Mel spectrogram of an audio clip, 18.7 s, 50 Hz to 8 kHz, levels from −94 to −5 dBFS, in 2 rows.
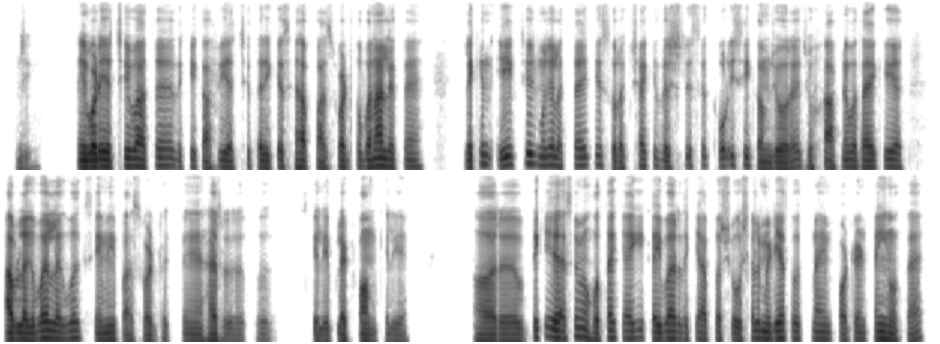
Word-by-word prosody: जी। 100 -3 -12 0.5
नहीं 120 - +8
बड़ी 120 +1 +10
अच्छी 140 +3 +2
बात 130 -2 +5
है 140 0 0
देखिए 120 +1 -8
काफ़ी 110 +3 -2
अच्छे 110 +4 -4
तरीके 115 +1 -1
से 120 - -7
आप 120 - +3
पासवर्ड 110 +3 -1
तो 125 - -5
बना 125 +3 +6
लेते 120 -2 0
हैं 115 0 -5 0.4
लेकिन 160 +8 0 0.2
एक 150 -1 0
चीज़ 175 -2 +3
मुझे 145 +1 +1
लगता 140 +1 -3
है 145 - 0
कि 155 +1 -8
सुरक्षा 110 +2 -4
की 125 - -11
दृष्टि 110 -5 -6
से 150 - -13
थोड़ी-सी 145 +1 -4
कमजोर 100 -3 0
है 125 - -3
जो 115 -4 -8
आपने 115 +1 0
बताया 120 0 +1
कि 130 +2 -3
अ, 120 - 0 0.4
आप 115 +1 +8
लगभग-लगभग 125 +3 +4
सेम 110 0 -2
ही 115 - +2
पासवर्ड 95 -2 -6
रखते 100 - -12
हैं 100 -1 -3
हर 105 -1 0
अ - - -7
अ, 105 +3 -16
उसके 100 0 -11
लिए 95 0 -2
प्लेटफ़ॉर्म 95 -1 -1
के 95 - -11
लिए 95 -1 -8 0.8
और 100 0 +2 0.4
देखिए 140 0 +3
ऐसे 125 +5 -3
में 150 - +2
होता 120 +4 +1
क्या 130 -1 -5
है 130 - +2
कि 140 - -6
कई 120 0 +3
बार 125 -1 +3
देखिए 115 +1 -5
आपका 115 +2 -4
सोशल 115 +3 -3
मीडिया 130 +2 +4
तो 130 -1 -4
इतना 125 0 -6
इम्पॉर्टेंट 115 -1 -4
नहीं 125 -1 +3
होता 100 -1 -2
है 125 - -5
120 Hz, 230 wpm, -25 LUFS, 105-130 Hz, 0.8 s, बड़ी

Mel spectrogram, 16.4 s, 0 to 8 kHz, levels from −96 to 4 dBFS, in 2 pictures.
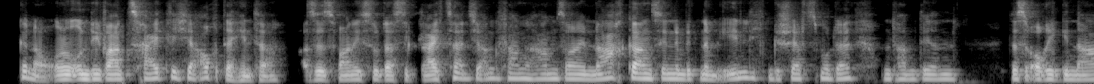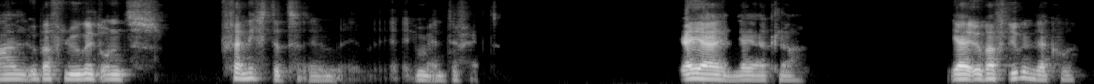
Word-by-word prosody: Genau, - - -2
u - - +1
und 120 +1 +4
die 125 0 0
waren 125 0 +4
zeitlich 145 +4 -3
ja 155 - 0
auch 155 +1 -4
dahinter. 105 - -4
Also, 115 - -4
es 115 - -1
war 110 - -2
nicht 115 0 -3
so, 120 - -3
dass 115 -1 -1
sie - - -8
gleichzeitig 115 +5 -2
angefangen 135 0 -5
haben, 130 +1 -4
sondern 130 -1 -2
im 115 - -3
Nachgang 140 +2 +2
sind 130 0 -3
die 130 - +1
mit 120 0 -4
'nem 115 -3 -2
ähnlichen 130 +1 -5
Geschäftsmodell 130 +2 -5 0.2
und 125 -1 -8
haben 120 -1 -6
dann 120 0 -5 0.4
das 125 -2 -2
Original 120 +1 -1
überflügelt 125 +1 +1
und 120 0 -4 0.4
vernichtet 135 -5 -2
im 100 0 -12 0.5
im 110 - -4
Endeffekt. 105 - -14 1.4
Ja, 130 - +10
ja, 130 -2 +10
ja, 110 +2 -2
ja, 105 -1 -2
klar. 100 -3 -11 1.1
Ja, 130 0 +11
überflügeln 135 +2 +2
wäre 115 -1 -1
cool. 110 0 -13
125 Hz, 175 wpm, -24 LUFS, 115-130 Hz, 1.4 s, Ja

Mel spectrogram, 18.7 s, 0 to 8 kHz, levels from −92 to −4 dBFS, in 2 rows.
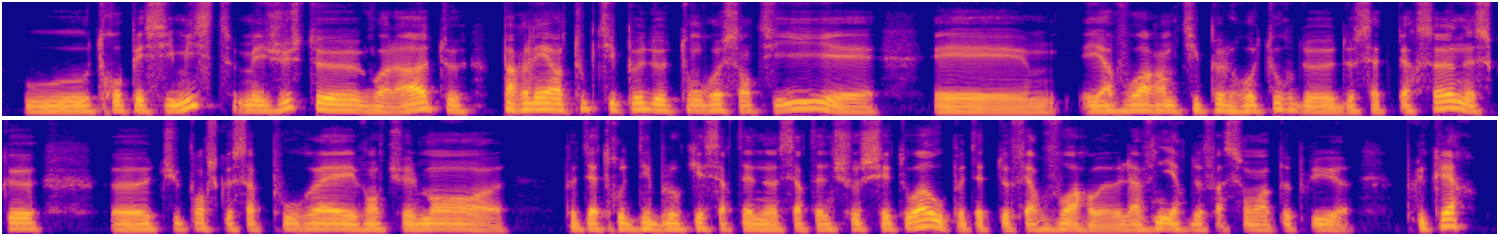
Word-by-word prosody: ou 90 0 0
trop 105 +4 0
pessimiste, 110 - 0
mais 100 0 +1
juste, 130 +8 -2
heu, 105 -3 +5
voilà, 90 +7 +5
te 100 -8 -3 0.2
parler 120 0 +5
un 110 - +6
tout 120 - -7
petit 120 -2 -4
peu 120 +3 0
de 110 -2 +2
ton 100 +1 -3
ressenti 105 +5 0
et 85 -3 0 0.4
et 85 -2 +1
hem 80 0 -6 0.2
et 90 +2 0
avoir 100 +2 +2
un 100 - +2
petit 95 +2 -5
peu 90 +5 -1
le 95 - -1
retour 100 +5 -2
de 90 -3 0
de 85 +2 -4
cette 85 +1 -6
personne. 130 +10 +2
Est-ce 90 -2 -2
que, 100 -2 +1 0.5
heu, 85 0 +2
tu 95 - -7
penses 95 -1 -4
que - - -4
ça - - -2
pourrait 95 0 +2
éventuellement, 90 -1 +1
heu, 70 - -7 0.4
peut-être 100 - 0
débloquer 95 0 -1
certaines 90 -1 -1
certaines 90 +1 -3
choses 95 +1 -4
chez 95 +2 -1
toi 110 +8 +6
ou 125 - +4
peut-être 85 -1 -5
te 90 - -1
faire 85 0 -1
voir, 85 -2 0
heu, 80 +1 -3
l'avenir 85 +2 0
de 85 - -1
façon 85 0 -4
un 80 - -2
peu 85 - -5
plus, 85 0 -2
heu, - - -7 0.3
plus 95 - -5
clair? 140 +4 +3
95 Hz, 200 wpm, -24 LUFS, 85-105 Hz, 0.5 s, un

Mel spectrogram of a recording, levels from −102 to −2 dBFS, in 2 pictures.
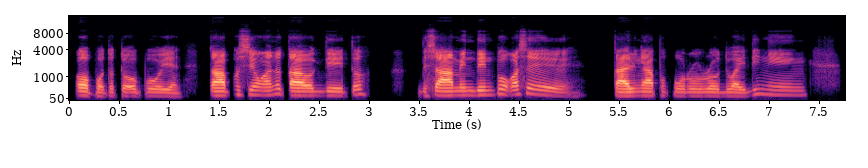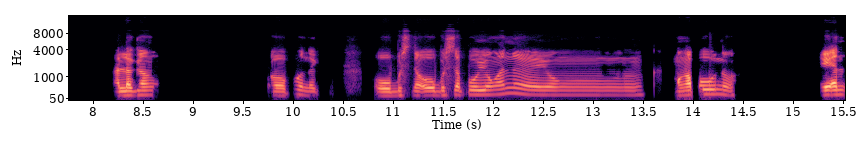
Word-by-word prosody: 0po, 135 -3 +2
totoo 120 0 -3
po 125 -1 -5
yan. 110 -3 -5 0.3
Tapos 140 +4 +5
yung 155 -2 -1
ano, 180 +6 -2
tawag 135 -3 +6
dito? 140 +6 -5 0.6
Sa'min 145 +1 +5
din 155 0 0
po 175 0 -3
kasi, 160 - -2 0.5
dahil 125 +1 +6
nga 130 -1 +4
po 130 - -19
puro 125 -1 -8
road 120 -1 -5
widening 150 +5 -7 0.9
talagang 140 +3 +3 1.2
Opo, 130 +4 -3
nag 135 -2 -9 0.6
ubos 130 +2 -1
na 140 - -1
ubos 140 +1 -1
na 155 - +1
po 160 -1 -3
yung 160 +1 -1
ano 200 +4 -5
eh, 165 -4 -2
yung 150 0 -6 1.1
mga 150 +2 +5
puno. 175 -4 -2 0.9
Eh 160 - +10
an 165 - -8
140 Hz, 135 wpm, -24 LUFS, 130-160 Hz, 1.2 s, Eh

